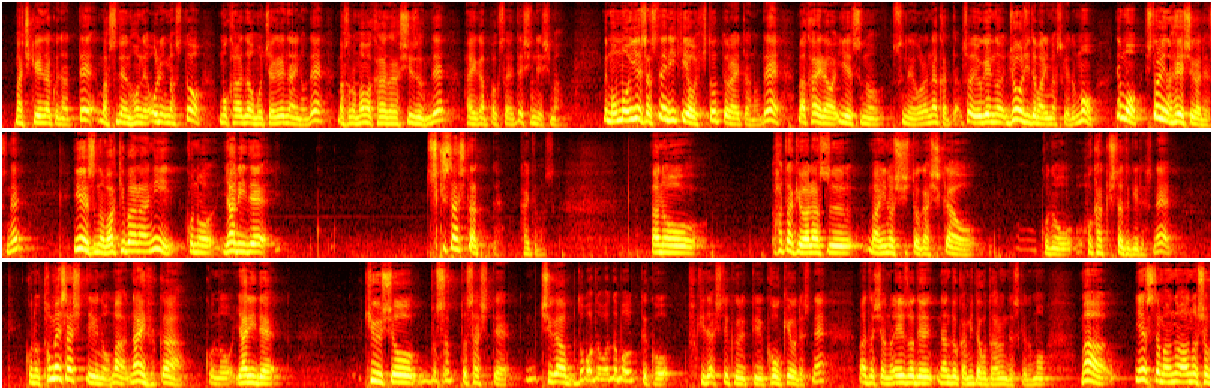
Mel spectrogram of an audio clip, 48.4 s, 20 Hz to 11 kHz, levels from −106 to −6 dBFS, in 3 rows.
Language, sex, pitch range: Japanese, male, 155-225 Hz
